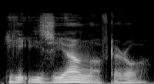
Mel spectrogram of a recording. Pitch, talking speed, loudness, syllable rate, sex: 100 Hz, 195 wpm, -17 LUFS, 4.2 syllables/s, male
